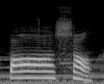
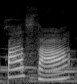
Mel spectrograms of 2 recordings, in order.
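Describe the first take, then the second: First: The vowels are pronounced as o. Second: The vowels are pronounced as a. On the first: "diwaca dadi poso. Huruf A-ne berubah dadi O" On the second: "ana tulisan pasa"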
